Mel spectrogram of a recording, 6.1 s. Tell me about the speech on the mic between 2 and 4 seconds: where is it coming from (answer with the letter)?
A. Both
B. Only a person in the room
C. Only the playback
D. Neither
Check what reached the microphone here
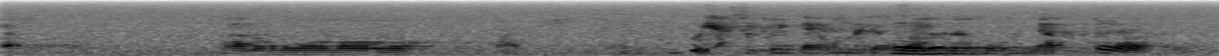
C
